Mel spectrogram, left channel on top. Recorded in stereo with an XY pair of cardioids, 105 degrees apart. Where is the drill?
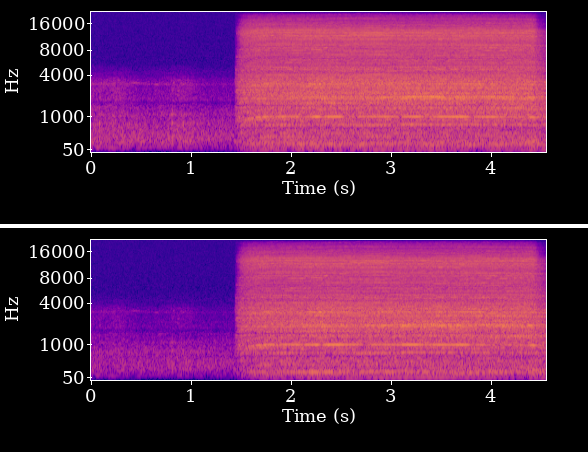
20° left, 1.5 m.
